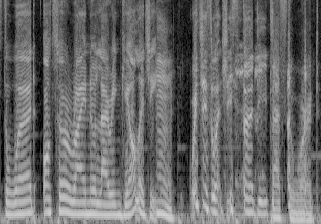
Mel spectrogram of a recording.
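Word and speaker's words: otorhinolaryngology: resume and she officially taught me how to pronounce the word auto rhino laryngology which is what she studied that's the word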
